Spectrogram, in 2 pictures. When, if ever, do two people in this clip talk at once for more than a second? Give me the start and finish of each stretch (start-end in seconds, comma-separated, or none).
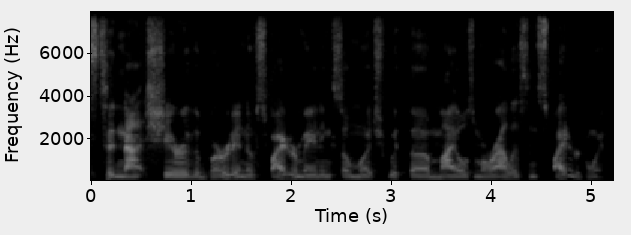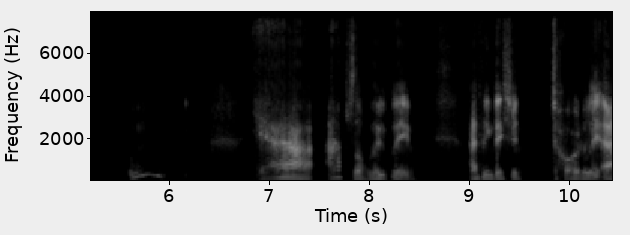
none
